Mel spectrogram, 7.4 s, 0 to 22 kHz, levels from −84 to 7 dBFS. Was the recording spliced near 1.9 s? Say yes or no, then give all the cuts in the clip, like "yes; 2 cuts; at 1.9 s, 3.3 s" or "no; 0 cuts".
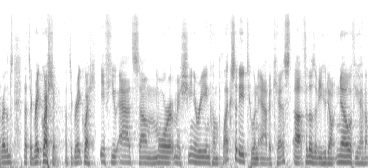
yes; 2 cuts; at 1.9 s, 5.8 s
